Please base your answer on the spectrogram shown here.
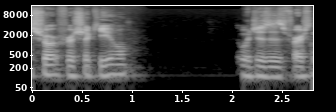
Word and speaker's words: Shaquille: And his name is Shaquille O'Neal because Shaquille rhymes with O'Neal and it sounds cool.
